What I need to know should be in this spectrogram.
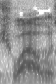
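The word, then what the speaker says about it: João: And so when we have the quiet time, when I was in Abidjande with Medium Shuao, is what he refers to himself as, which is J-O-A-O, pronounced Shuao, it's mostly meditation.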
